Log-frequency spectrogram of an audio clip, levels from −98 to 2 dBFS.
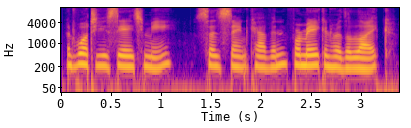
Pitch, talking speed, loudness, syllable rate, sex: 210 Hz, 265 wpm, -18 LUFS, 5.5 syllables/s, female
